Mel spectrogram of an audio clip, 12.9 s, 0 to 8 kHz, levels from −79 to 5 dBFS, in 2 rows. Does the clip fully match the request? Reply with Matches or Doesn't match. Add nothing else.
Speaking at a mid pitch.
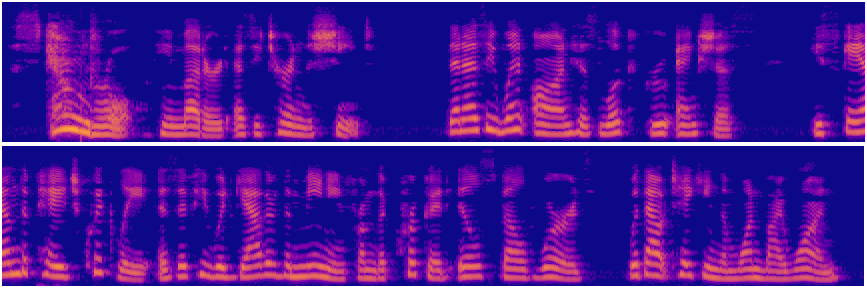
Doesn't match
